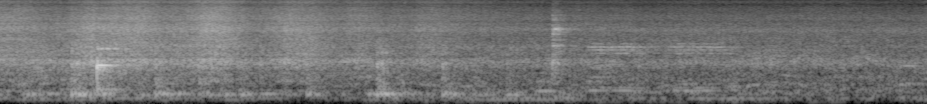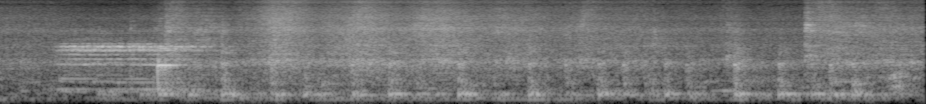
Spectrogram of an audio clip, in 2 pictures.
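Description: Masala spices frying in oil in a home kitchen pan while being stirred, giving a steady soft sizzle with intermittent scraping strokes and a louder burst partway through.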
